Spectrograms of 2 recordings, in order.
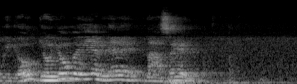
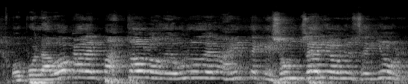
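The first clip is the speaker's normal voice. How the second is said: insistent, raised pulpit delivery; forceful preaching; 4 semitones higher than usual. Real, not acted. Preacher advising congregation to hold on to God's word, forceful preaching. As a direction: press it on the congregation.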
